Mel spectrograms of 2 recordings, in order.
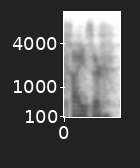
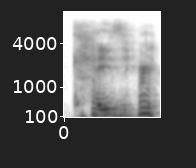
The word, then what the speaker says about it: Caesar: Rome, but they call it they pronounce it Kaiser. Kaiser.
